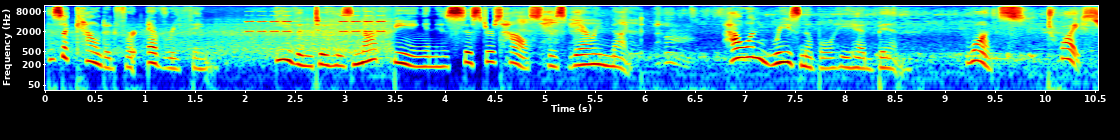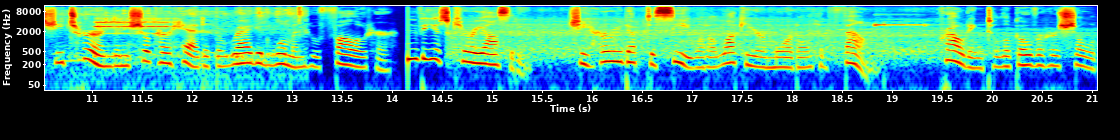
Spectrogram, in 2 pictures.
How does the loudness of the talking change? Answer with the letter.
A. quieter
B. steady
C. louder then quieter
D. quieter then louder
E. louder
B.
